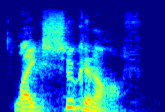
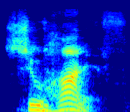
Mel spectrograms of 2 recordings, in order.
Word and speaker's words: Sukhanov: His last name looked like Sukhanov, and everybody was pronouncing it that way. And his host family came to me and said, it's pronounced Suhanov.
